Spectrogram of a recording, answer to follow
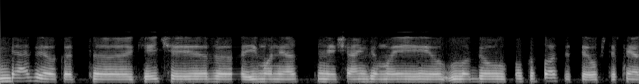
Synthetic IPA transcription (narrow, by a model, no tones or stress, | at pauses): bʲæːbʲɛjoːkɐt̪kʲɛɪt͡ʃʲɛɪɾiːmoːnʲeːsnʲɛʃʲʋʲɛŋʲɡʲɛmɐɪlˠɐbʲɛʊkoːkʲosklˠɑːsʲeːsʲɪɐʊkʃʲt̪ʲɛsʲnʲeː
